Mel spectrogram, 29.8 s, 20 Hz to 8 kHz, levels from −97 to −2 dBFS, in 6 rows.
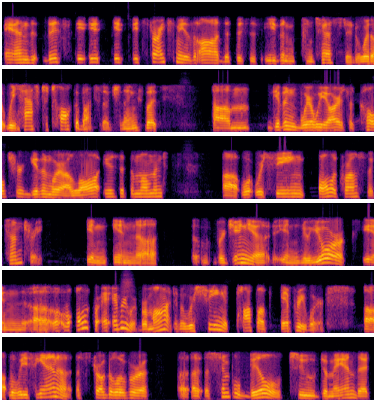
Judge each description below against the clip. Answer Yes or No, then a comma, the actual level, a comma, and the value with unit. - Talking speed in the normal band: Yes, average, 165 wpm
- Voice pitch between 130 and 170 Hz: Yes, low, 135 Hz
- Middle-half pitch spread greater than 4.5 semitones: Yes, average, 4.9 semitones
